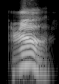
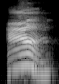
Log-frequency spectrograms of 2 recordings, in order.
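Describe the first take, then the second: First: The vowel sounds open from the throat. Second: The same.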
